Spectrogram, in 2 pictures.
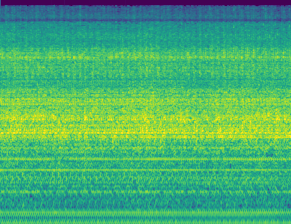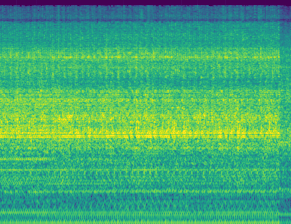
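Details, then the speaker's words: Kubota BX diesel tractor after a remote fuel filter install and bleeding, idling to warm up. A steady, even low rumble with no misses, knocks or hunting. Normal, healthy idle. "don't think all of you have any idea how happy that sound of a smooth riddling tractor is is making me right now"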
